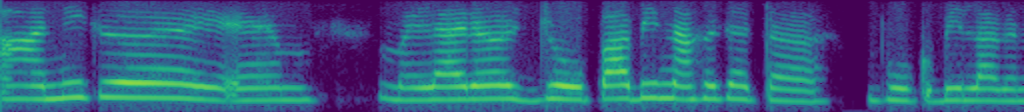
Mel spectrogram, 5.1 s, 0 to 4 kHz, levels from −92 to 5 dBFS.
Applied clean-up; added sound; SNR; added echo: none; none; none; none.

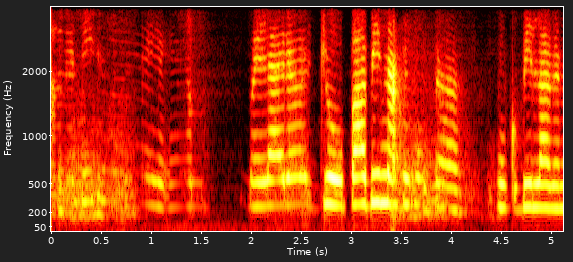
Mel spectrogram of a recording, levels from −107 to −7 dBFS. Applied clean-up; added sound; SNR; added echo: neural mask model DeepFilterNet 3.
